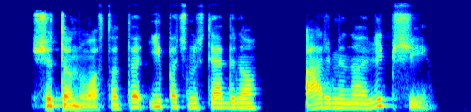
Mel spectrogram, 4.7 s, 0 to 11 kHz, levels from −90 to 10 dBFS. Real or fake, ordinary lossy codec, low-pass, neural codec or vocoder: real; Opus, 32 kbps; 7.2 kHz; none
